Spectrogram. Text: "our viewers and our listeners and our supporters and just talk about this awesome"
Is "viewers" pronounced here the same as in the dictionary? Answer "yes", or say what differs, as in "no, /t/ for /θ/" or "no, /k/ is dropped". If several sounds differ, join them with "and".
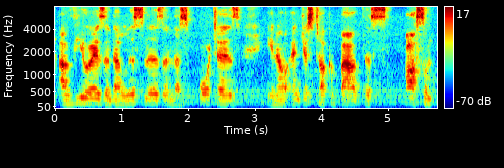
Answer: yes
